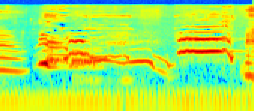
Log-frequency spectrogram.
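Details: Female Bluetick Coonhound puppy, described as vocal, gives a drawn-out whining glide that wavers and falls, followed by a shorter steady higher whine. A woman speaks softly to the puppy just before.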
